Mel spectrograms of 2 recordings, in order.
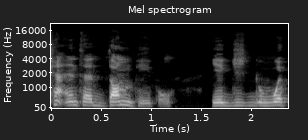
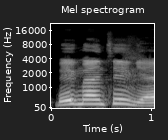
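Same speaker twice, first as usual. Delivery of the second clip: higher, louder roadman voice; roadman slang; 6 semitones higher, 5 dB louder, slower than usual. Retold or imitated. Echoing the catchphrase they kept saying, roadman voice. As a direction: say it like a London roadman. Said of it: "That's all we kept saying".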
